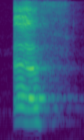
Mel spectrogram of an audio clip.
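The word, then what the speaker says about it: את: this action of Hallel, is indicated by this Hebrew word et, or eth in this case, because there's no dagesh in the tav. So we pronounce it with the th sound.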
